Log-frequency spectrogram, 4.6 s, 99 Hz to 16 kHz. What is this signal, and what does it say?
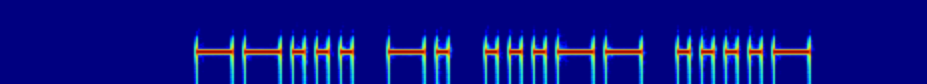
Morse code, heard as a keyed tone, about 20 wpm, 700 Hz. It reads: 7N34
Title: Common Cut Numbers - 4-Digit 20wpm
